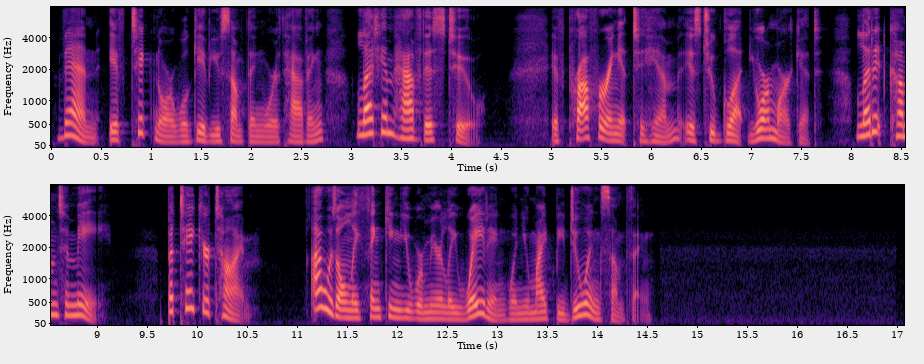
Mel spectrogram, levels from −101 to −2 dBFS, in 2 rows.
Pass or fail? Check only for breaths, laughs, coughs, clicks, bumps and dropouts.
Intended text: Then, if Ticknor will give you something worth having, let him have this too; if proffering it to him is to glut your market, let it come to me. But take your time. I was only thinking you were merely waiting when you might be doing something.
pass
